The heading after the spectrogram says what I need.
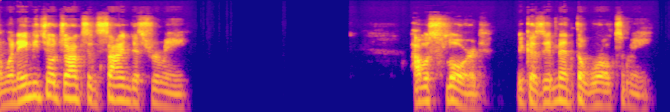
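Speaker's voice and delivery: emotional, moved voice, welling up. Telling viewers about an autograph that meant the world to them: getting emotional. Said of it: "I I'm getting emotional".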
